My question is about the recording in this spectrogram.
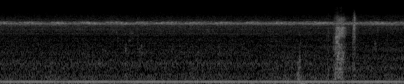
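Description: A steady high-pitched whine over a low hum, with a few faint clicks about three and a half seconds in.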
